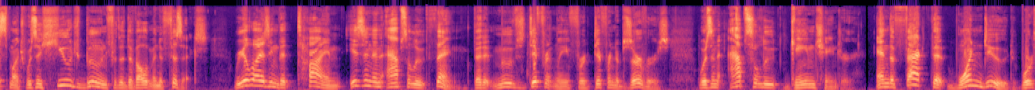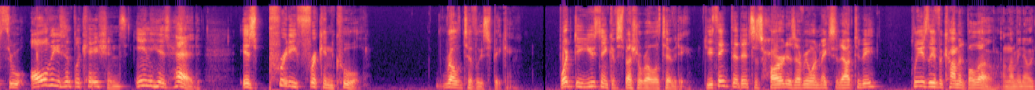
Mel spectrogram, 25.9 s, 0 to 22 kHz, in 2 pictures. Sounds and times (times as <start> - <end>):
Speech: 0.0 - 17.6, 18.4 - 25.8.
